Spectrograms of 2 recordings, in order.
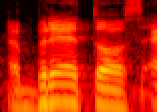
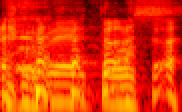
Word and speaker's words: Bretos: We are back with Max Bretos. And I did want to ask because... – That's the best pronunciation yet. – Bretos. – Bretos.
